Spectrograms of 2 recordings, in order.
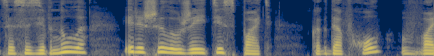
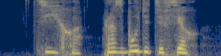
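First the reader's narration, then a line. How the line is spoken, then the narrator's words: Hissed. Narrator (Russian): шипела Алина на семикурсников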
